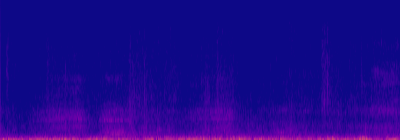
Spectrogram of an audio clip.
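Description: Wind buffeting the camera microphone: an uneven low rumble that rises and falls, with faint shoreline water sounds under it.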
